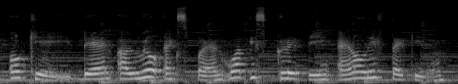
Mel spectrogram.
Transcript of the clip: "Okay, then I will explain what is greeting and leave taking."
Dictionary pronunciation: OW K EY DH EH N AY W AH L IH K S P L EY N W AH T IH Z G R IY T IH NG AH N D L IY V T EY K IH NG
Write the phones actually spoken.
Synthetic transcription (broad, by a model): OW K EY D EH N AY W AH L IH K S P L EY N W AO T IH S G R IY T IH NG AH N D L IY F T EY K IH NG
